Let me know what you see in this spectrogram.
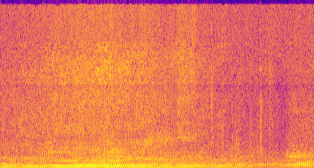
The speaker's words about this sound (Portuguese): Esse animal que passou de moto, por exemplo, a gente pode dar um tiro. Nossa, que filha da puta. É o entregador de pizza, gente.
